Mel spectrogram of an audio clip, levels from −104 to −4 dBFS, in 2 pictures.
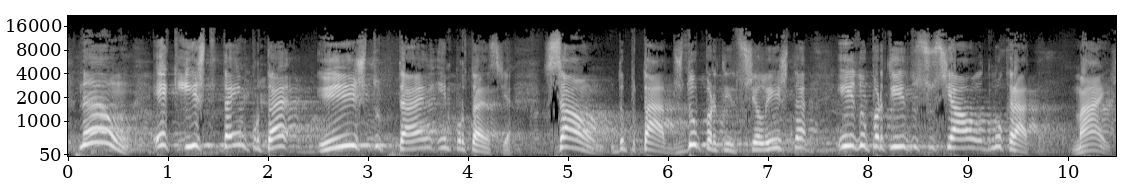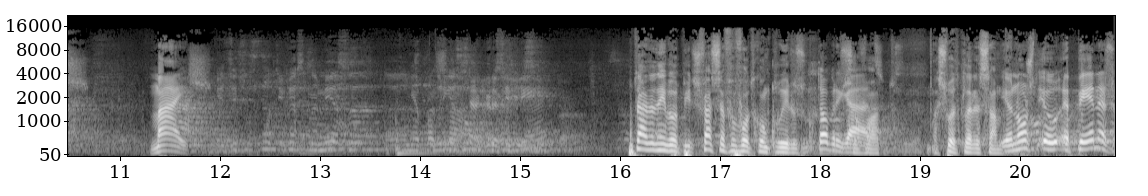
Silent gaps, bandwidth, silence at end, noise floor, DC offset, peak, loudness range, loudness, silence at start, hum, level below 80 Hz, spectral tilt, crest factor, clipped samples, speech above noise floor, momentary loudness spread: none; 15.5 kHz; 0 s; -53 dBFS; under 0.1%; -6 dBFS; 12 LU; -20 LUFS; 0 s; none; -40 dBFS; -4 dB/octave; 16 dB; under 0.1%; 33 dB; 21 LU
